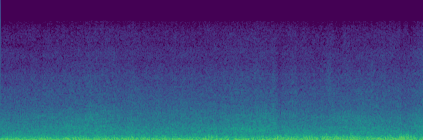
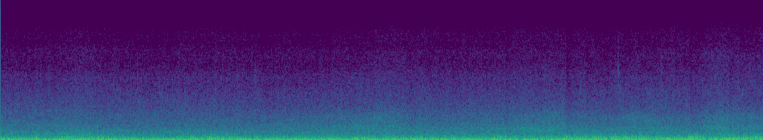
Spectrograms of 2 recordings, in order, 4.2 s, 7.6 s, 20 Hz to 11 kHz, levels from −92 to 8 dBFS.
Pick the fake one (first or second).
first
